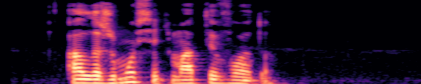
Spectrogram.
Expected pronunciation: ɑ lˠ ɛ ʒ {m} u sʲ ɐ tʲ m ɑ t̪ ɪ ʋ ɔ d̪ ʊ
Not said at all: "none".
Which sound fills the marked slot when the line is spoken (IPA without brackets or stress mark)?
m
